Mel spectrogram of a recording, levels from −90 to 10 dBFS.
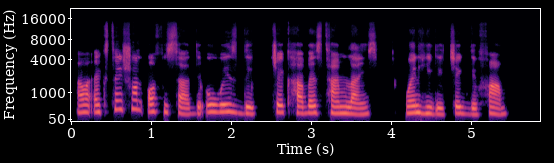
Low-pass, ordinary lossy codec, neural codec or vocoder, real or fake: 14.4 kHz; none; autoencoder, 48 kHz, 128 numbers a frame, DAC-VAE, trained on Japanese speech; fake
